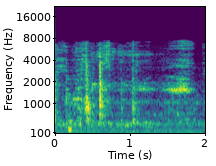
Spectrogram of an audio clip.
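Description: Paper pages of a ring-bound planner being turned, with light rustling and a few small clicks.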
